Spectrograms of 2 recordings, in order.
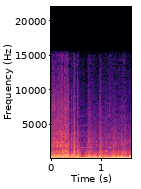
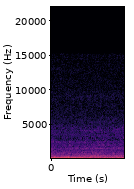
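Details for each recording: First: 1980 Chevy LUV truck, long unused, running a replacement carburetor; runs fine until throttle pulled, then revs stumble and cut out at high rpm; owner suspects jets too lean, possibly timing, plans to clean and refit original carburetor; engine cutting out at high rpm. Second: 1980 Chevy Luv truck, long unused and revived: ignition timing was found at about 22–24 degrees advance against a 6-degree spec and backed off to about 12. It now idles smoothly with a low, even rumble and no misses or hunting.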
